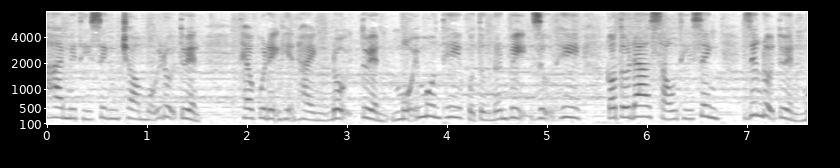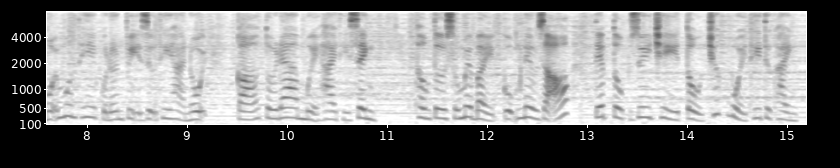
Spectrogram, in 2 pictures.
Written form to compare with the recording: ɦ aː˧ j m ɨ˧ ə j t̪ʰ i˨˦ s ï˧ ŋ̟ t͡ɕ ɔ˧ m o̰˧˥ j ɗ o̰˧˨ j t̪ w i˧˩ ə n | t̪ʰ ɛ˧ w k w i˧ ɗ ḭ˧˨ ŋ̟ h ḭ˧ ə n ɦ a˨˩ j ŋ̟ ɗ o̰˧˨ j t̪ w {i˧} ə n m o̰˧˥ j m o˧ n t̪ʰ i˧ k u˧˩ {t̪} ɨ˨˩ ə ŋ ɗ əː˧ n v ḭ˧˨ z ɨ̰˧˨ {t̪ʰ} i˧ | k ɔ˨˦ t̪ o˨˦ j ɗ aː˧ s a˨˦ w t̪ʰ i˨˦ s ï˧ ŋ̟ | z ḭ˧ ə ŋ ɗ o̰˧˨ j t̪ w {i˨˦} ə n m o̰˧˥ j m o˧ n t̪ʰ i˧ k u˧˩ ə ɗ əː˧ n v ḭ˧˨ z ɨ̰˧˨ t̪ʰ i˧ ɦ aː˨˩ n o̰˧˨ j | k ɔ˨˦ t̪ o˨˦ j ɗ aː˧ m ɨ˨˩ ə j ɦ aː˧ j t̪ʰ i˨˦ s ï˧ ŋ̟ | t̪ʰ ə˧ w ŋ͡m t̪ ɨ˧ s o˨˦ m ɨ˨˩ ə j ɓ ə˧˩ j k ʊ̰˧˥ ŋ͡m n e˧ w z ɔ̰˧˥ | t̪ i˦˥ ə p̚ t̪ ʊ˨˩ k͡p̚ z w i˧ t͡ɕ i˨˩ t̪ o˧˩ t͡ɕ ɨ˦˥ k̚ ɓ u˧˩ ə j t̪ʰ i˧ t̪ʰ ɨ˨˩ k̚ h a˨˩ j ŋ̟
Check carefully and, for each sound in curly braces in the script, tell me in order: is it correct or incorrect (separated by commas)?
incorrect, correct, correct, incorrect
